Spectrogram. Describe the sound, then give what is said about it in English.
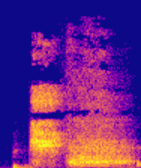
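One harsh cough bursts out loudly, trailing into a rough, raspy exhale before cutting off. No talking accompanies it. “I'm so glad I started recording again, ready for you to cough.”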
